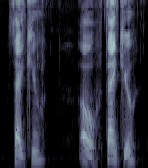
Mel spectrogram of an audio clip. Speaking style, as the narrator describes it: She stammered

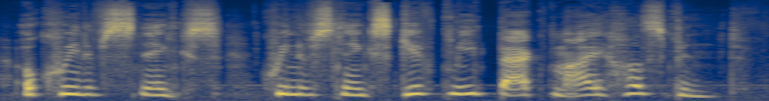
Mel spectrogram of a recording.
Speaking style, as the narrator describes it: the princess still stood in the doorway and never moved, but cried again

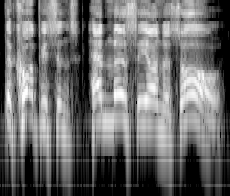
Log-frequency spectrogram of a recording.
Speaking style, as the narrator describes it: immediately shifting his tone, he cried

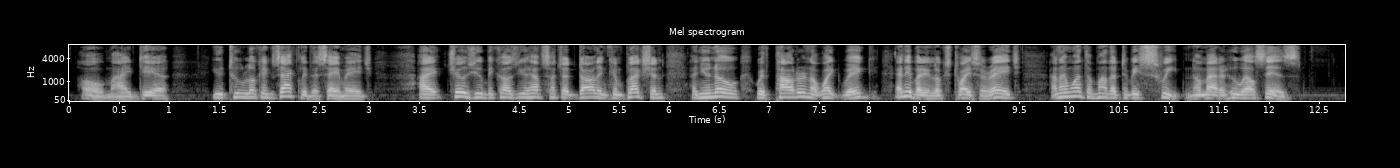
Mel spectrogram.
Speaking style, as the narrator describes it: pleaded

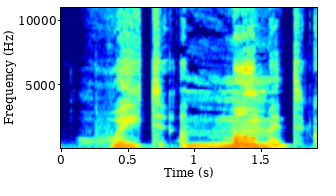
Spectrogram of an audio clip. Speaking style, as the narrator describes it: cried Mr

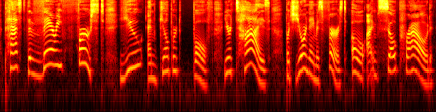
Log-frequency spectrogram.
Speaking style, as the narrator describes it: she cried

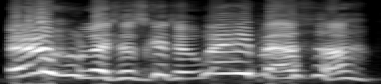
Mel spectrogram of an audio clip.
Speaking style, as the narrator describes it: cried Monica, in abhorrence

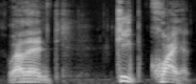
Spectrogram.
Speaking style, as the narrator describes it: rejoined Sykes, with a growl like that he was accustomed to use when addressing his dog

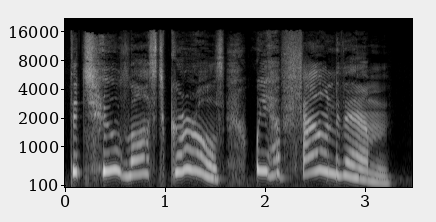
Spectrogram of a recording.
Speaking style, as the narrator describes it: Alice found her voice and cried

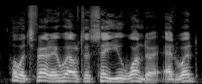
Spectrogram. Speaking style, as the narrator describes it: cried my mother

